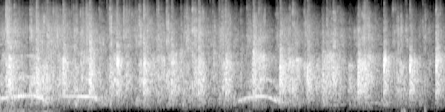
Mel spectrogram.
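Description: Sustained applause from a church audience welcoming a guest pastor to the front, a dense, steady wash of many hands clapping at a fairly even loudness throughout.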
